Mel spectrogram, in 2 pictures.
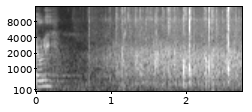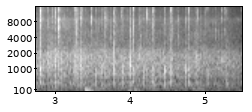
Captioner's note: audience applauding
